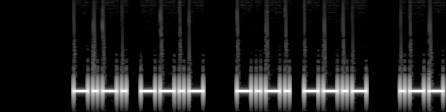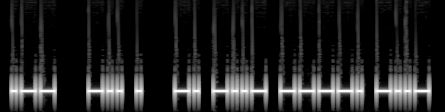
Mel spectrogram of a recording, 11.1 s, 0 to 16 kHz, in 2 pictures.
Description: Morse code, heard as a keyed tone, about 20 wpm, 700 Hz. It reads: CQ CQ WW DE NX9X
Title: Speed-Racing Common QSO Phrases Encore - 20wpm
